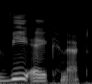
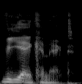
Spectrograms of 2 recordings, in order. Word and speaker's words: VAConnect: And for everyone listening, that's pronounced VAConnect. VAConnect.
